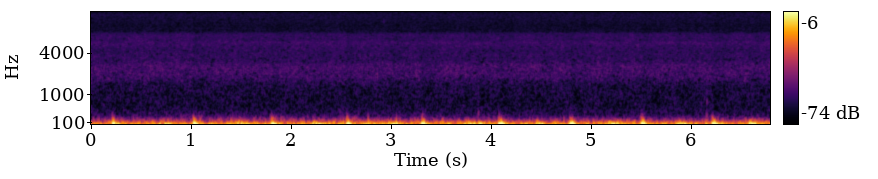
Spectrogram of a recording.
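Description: Soft, low heartbeat thumps at about 85 a minute over a muffled background hum; an ordinary adult heartbeat.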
